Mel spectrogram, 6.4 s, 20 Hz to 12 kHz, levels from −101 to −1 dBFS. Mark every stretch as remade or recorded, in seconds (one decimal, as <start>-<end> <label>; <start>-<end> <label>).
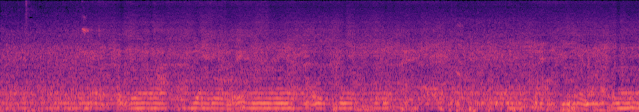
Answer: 0.0-0.9 recorded; 0.9-4.5 remade; 4.5-5.2 recorded; 5.2-6.4 remade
